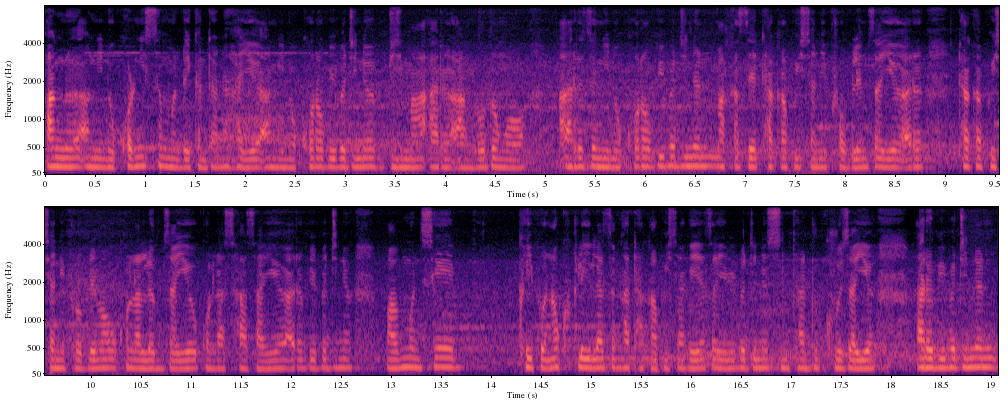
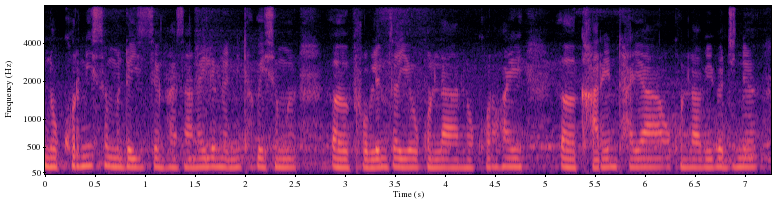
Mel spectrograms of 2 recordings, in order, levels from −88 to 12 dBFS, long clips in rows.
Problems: background sounds at intervals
